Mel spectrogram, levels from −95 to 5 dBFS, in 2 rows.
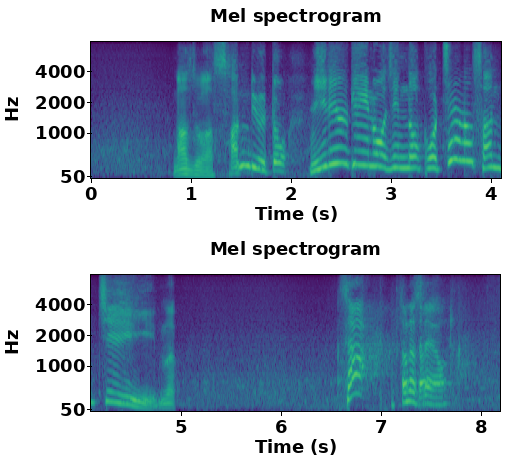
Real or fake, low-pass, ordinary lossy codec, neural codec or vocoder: fake; none; none; codec, 16 kHz, 1 kbps, X-Codec, HuBERT features, trained on general audio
